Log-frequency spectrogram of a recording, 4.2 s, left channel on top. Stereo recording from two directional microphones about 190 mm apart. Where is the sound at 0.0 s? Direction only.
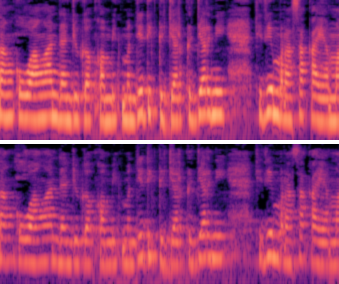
40° left (ahead or behind).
